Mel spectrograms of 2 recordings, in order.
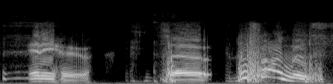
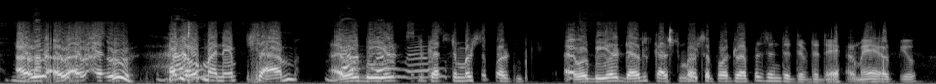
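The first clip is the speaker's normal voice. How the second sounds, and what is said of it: Put-on Indian accent. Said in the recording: “How do I bark in an Indian accent?”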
